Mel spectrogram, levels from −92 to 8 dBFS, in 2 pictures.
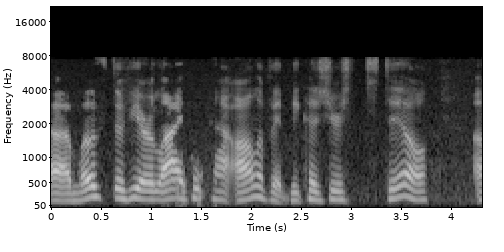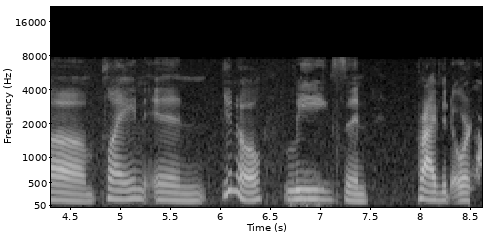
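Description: A speech recording from a call, band-limited to nothing above 8 kHz by the ordinary microphone processing, with two moments where the echo canceller mishandles simultaneous talk. From 1.34 to 1.7 s the talker's level dips by roughly 15 dB in patches adding up to about a third of a second, which is speech suppressed in double talk, likely because the canceller could not tell the talker apart from the loudspeaker echo and attenuated everything. Inside that stretch, at 1.48 to 1.54 s, a faint trace of the other side's voice leaking through sits around 20 dB below the talker, likely residual loudspeaker echo the canceller failed to subtract. The same pair returns at the very end, 8.53 to 8.62 s: the talker drops by roughly 20 dB for about a tenth of a second, likely the same double-talk suppression, while leaked far-end voice rises to about 10 dB below the talker, which is likely uncancelled echo again and noticeably more exposed than in the earlier instance.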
